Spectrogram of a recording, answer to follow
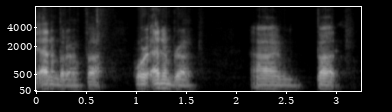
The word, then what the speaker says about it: Edinburgh: Eden is is four syllables. Edinburgh. Bar. Edinburgh.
